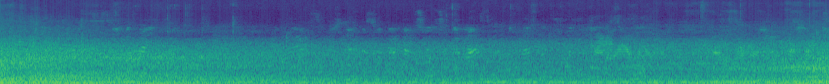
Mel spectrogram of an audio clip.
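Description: A wood fire crackles close by.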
